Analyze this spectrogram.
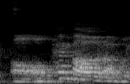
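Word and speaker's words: Offenbach: 그래서 여기 처음에 이게 영어식으로 읽으면요, 자크스 어펜바츠라고 읽을 텐데 이제 이게 어펜바흐라고 이제 읽는답니다.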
